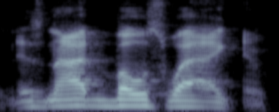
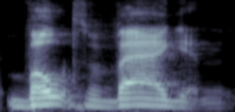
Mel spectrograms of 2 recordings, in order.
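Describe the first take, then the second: First: Volkswagen said the English way with a W; the usual American Volkswagen with a W; English pronunciation. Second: Volkswagen said the German way, Folks-vagen with a V; German pronunciation. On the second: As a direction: say Volkswagen with a V sound for the W. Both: Shown as a demonstration. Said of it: "It's pronounced Volkswagen in German".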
